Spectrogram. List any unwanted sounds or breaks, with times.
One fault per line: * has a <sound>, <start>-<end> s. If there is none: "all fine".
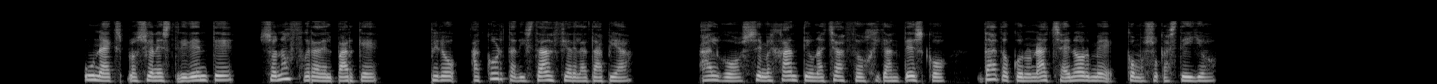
all fine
